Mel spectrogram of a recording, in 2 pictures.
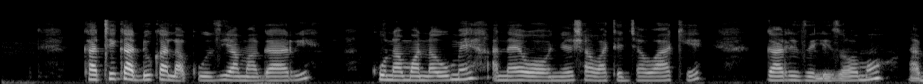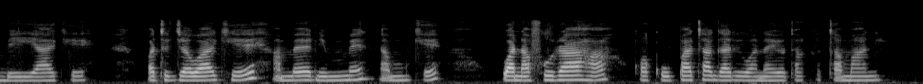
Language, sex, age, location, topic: Swahili, female, 18-24, Nairobi, finance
